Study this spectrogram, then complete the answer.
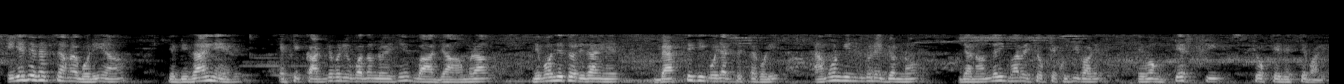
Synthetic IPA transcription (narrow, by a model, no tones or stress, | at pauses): ejd͡ʑʱebekʰet̪ːɾeamɾabolina | d͡ʑeɖizajneɾ | ek̚ʈikaɾd͡ʑokaɾiupːad̪onɾojet͡ɕʰebad͡ʑaamɾanibond̪ʱit̪oɖizajneɾbɛp̚t̪it̪̬ibod͡ʑaɾt͡ɕet̪ʰːakoɾiɛmonɖiniʃɡuliɾd͡ʑonːo | d͡ʑanand̪oɾik̚bʱabeɾt͡ɕokːekʰuʃikɔɾe | eboŋʈesʈi | t͡ɕokːed̪ek̚ʰt̪epaɾe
